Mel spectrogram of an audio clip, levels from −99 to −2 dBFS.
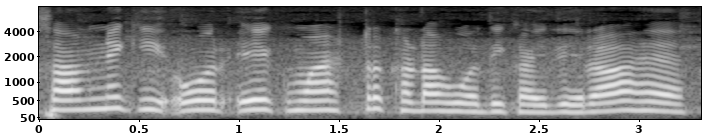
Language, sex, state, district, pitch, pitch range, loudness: Hindi, male, Uttar Pradesh, Shamli, 240 Hz, 215-255 Hz, -15 LUFS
